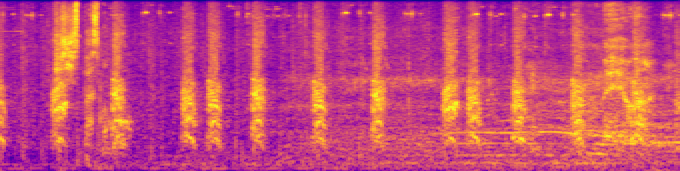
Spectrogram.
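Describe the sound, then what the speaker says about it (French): A dog in the Call of Duty Ghosts video game barks and whimpers in a rapid series of short yips and whines, fairly close, with a voice talking over it in places. "Qu'est-ce qu'il fout, ce chien?"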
